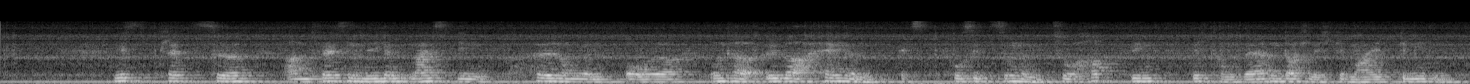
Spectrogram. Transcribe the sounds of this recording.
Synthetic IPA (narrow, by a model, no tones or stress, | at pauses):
mɪspʰlɛt͡sə | ʔanfɛːsn̩liːɡənmaɪnstʔɪn | hœlʊŋən | ʔoːdɐ | ʔʊntʰɐʔyːbɐhɛŋənʔɛks | pʰozit͡sjoːnənt͡suɐhaʊp̚tv̥ɪnt | v̥ɪltʰʊŋvɛːɐdn̩dɔʏtʰlɪçɡ̥əmaɪtɡ̥əniːtn̩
